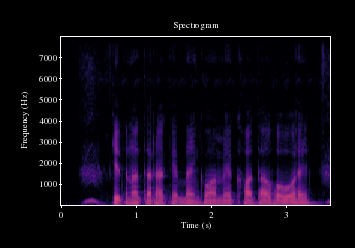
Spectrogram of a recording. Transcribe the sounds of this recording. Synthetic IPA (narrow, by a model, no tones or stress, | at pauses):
kɪt̪nat̪əɾəkebɛ̃ːŋkʋãmẽkʰaːt̪aɦooɦɛː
